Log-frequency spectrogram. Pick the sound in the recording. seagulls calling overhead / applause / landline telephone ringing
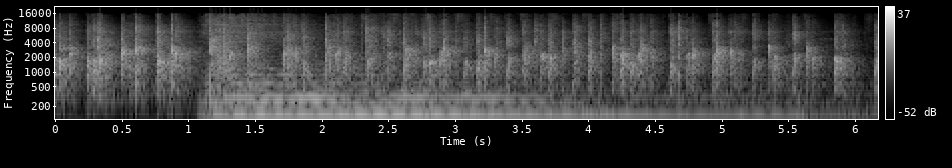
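applause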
